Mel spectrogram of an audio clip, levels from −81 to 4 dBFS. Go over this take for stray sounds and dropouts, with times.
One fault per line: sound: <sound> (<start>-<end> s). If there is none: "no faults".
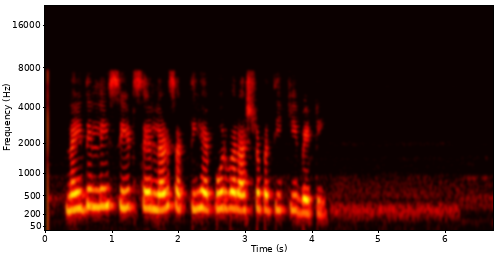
no faults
